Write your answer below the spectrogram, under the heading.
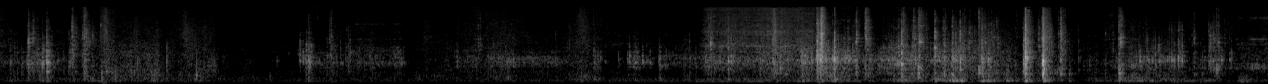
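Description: Plastic Hot Wheels Blasting Rig toy truck loaded with die-cast cars being handled: scattered clicks and rattles, a busier stretch of clattering in the second half, and one sharp click about two seconds before the end.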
